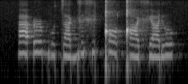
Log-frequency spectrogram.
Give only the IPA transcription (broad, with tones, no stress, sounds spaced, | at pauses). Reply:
a˦ ʔ ə˞˦ b u˨ t a˨ ɡʲ ə˦ xʲ ə˦ ǃ ɔ˦˨ ǃ ɑ˨ xʲ ɑ˨ ɾʲ o˦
